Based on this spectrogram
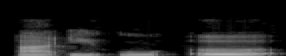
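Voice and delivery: normal talking voice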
